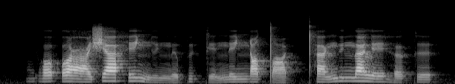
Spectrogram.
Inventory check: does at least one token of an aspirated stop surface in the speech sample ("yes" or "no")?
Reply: yes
